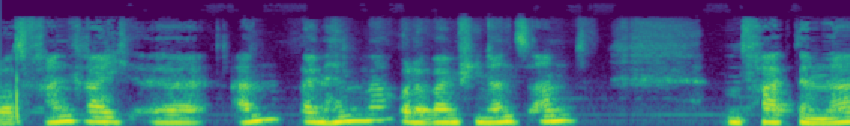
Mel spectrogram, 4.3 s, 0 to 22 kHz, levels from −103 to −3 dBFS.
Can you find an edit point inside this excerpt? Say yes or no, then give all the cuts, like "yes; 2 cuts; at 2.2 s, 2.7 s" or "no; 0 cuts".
no; 0 cuts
